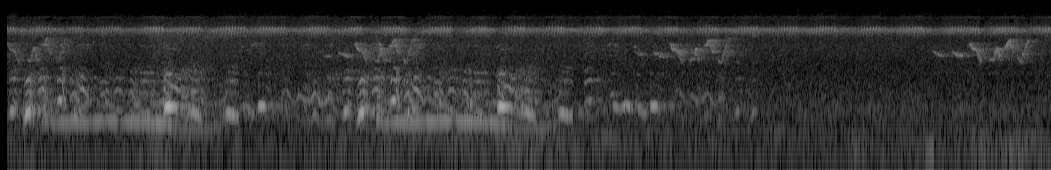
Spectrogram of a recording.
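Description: A cricket holds a steady, very high shrill tone, with bursts of lower chattering calls from other animals.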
